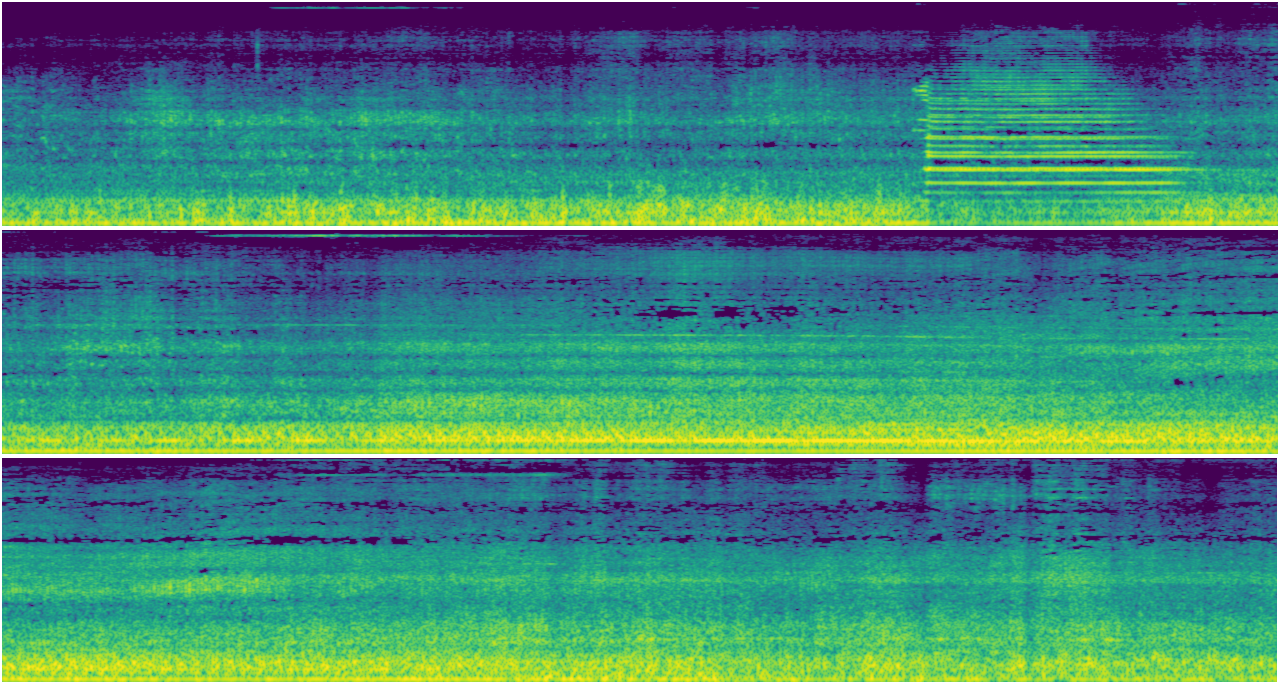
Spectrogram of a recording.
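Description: A diesel-hauled passenger train approaching and passing: the horn sounds once, about seven seconds in, for roughly two seconds. The locomotive's engine then passes with a loud, steady low drone, and the carriages follow, rolling by on the rails.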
